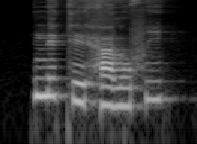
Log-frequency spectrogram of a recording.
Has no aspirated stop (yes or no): yes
